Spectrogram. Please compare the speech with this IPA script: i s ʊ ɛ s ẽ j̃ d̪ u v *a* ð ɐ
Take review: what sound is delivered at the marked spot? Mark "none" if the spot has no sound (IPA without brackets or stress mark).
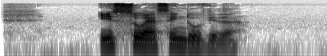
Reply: i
